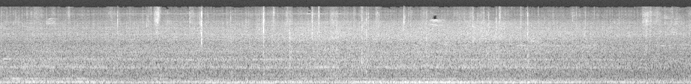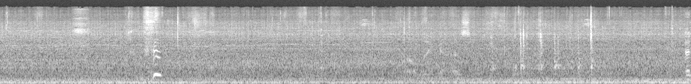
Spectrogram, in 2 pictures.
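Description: Steady low rumble of distant road traffic, swelling about six to eight seconds in, with one short sharp click about fourteen seconds in.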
